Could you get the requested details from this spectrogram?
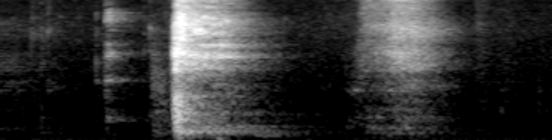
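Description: A short indrawn breath, then a loud explosive sneeze and a softer outward breath afterward; a single sneeze.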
